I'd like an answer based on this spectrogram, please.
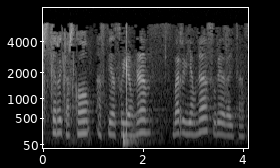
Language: Basque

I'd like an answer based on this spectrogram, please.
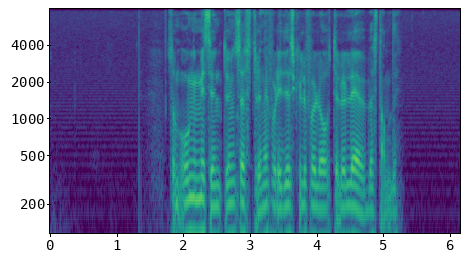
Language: Norwegian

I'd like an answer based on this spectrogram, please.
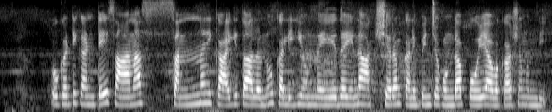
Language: Telugu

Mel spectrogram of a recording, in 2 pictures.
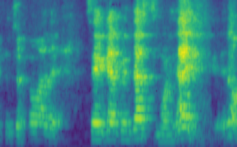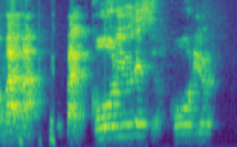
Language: Japanese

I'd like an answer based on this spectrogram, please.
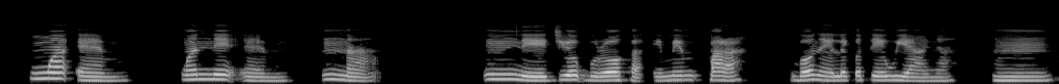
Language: Igbo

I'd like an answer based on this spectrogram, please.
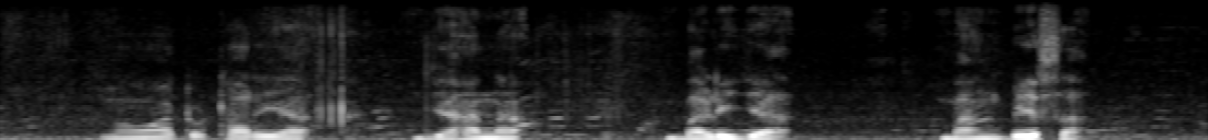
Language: Santali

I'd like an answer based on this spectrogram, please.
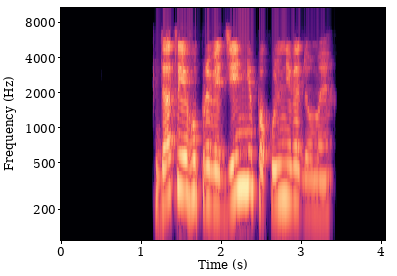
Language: Belarusian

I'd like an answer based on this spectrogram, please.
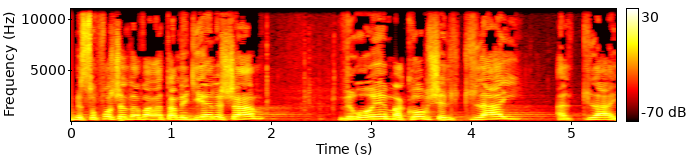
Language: Hebrew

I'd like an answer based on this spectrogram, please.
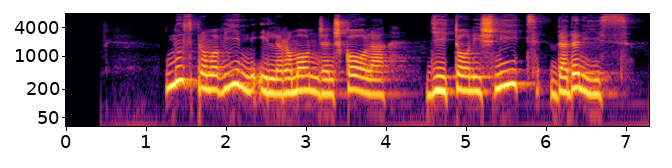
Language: Romansh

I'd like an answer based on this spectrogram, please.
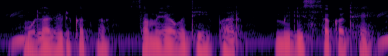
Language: Chhattisgarhi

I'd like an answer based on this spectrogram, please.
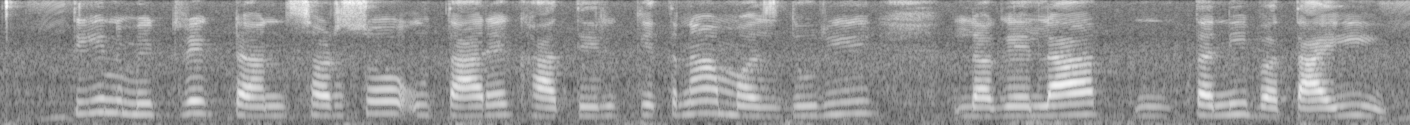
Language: Bhojpuri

